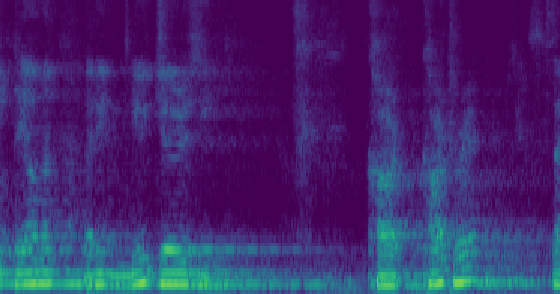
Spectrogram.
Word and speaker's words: Carteret: That in New Jersey, Carteret, is that how you say it?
